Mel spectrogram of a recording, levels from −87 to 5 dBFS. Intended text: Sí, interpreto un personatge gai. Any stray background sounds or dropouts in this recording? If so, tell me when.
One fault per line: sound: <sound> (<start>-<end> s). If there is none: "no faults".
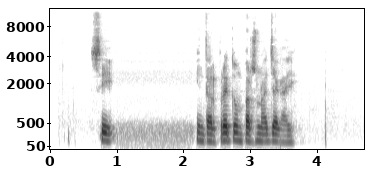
no faults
